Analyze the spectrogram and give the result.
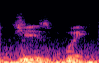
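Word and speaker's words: Chiswick: Uh, so surely to anybody that should be jizz wick.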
